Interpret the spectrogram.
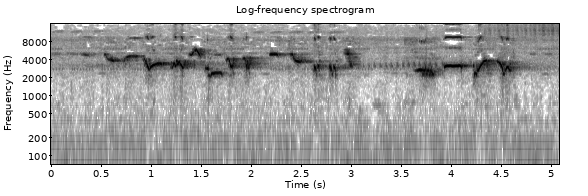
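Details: Oriental magpie-robin song played at night as a training recording to make other magpie-robins sing: a rapid, varied run of bright whistles, slurred notes and short trills in bursts of about four notes per second, with brief gaps and a faint low hum.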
